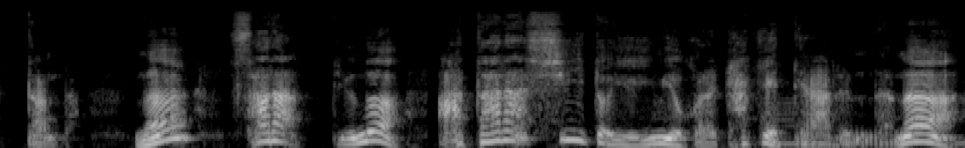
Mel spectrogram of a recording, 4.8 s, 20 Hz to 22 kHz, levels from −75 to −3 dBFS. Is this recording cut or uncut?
cut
